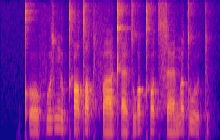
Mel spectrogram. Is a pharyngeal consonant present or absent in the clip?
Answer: absent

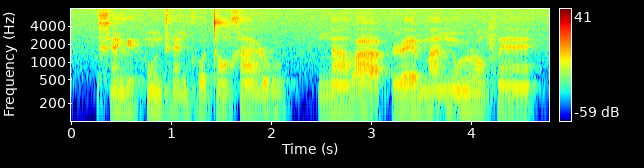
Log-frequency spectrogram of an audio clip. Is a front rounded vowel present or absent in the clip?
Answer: absent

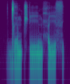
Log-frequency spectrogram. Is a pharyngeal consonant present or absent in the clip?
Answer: present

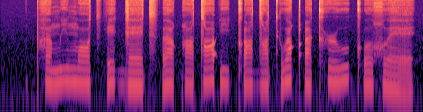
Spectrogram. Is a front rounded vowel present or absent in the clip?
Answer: absent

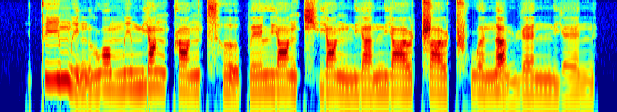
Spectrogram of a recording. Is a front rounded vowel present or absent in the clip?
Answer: absent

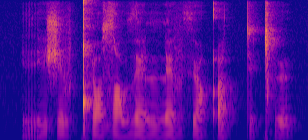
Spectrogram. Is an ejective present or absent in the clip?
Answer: present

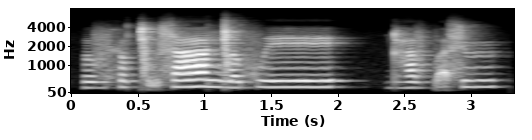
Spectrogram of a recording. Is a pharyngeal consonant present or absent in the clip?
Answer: present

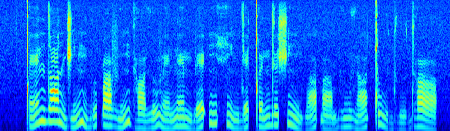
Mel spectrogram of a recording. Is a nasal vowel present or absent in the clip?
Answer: present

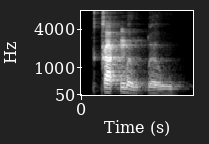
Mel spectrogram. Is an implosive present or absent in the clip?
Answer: present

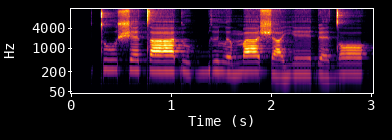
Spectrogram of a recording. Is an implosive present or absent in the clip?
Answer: present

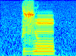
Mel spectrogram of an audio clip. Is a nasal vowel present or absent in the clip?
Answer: present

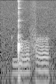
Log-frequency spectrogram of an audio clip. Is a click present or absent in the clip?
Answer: present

